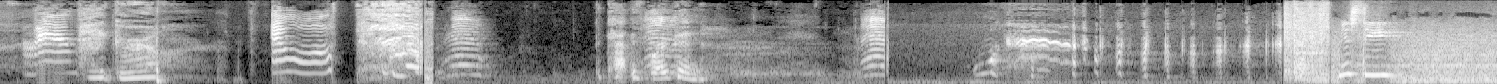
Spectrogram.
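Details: Domestic cat meowing in a funny pet compilation: a run of short, bright, harmonic meows, some rising then falling, spaced irregularly over several seconds, with human voices between them and a loud burst of noise at the end.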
